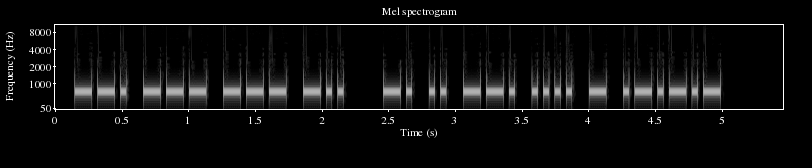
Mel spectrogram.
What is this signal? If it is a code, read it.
Morse code, heard as a keyed tone, about 28 wpm, 700 Hz. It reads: GOOD NIGHT.
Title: Sentences from Top 300 Words 28wpm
